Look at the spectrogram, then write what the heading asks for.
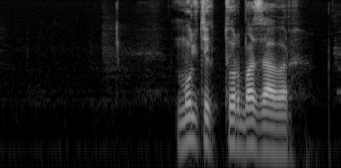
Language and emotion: Russian, neutral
